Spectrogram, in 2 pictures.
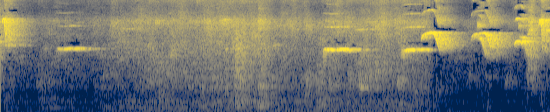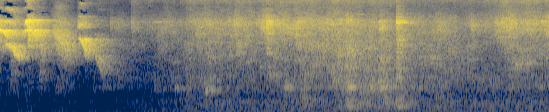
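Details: Chopi blackbird in baianinho-style winter song: a few thin whistles, then a lively cluster of quick high chirps and slurred whistles, fading back into soft hiss.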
